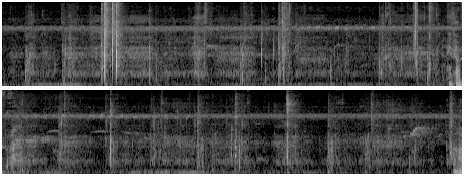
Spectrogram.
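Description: Footsteps crunch along a hillside path toward a mountain summit, a steady stride of scuffing steps at close range with insects buzzing faintly in the background and no talking.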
